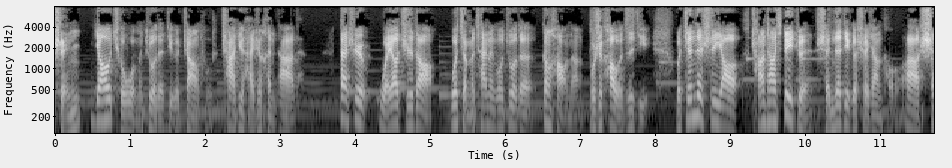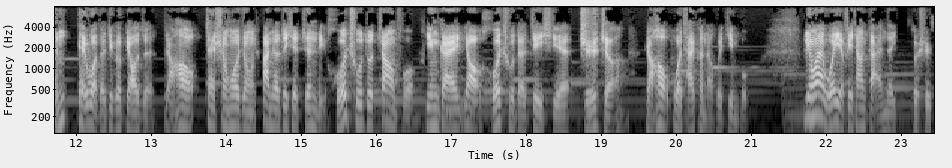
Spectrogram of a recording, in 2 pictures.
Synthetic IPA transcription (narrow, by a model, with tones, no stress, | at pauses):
ʂə˧˥njɑ˥ʊt͡ɕʰjo˧˥ʊwɔ˨˩mə˦nt͡swɔ˥˩d̪ə˩ʈ͡ʂɤ˥˩ɡə˩ʈ͡ʂɑ˥˩ŋfṵ˨˩ʈ͡ʂʰa˥t͡ɕy˥˩xa˧˥ʂɻ̩˥˩xə˨˩nt̪a̰˥˩d̪ə˩ | t̪a˥˧nʂɻ̩˥˩wɔ˨˩jɑ˥˩ʊʈ͡ʂɻ̩˥t̪ɑ˥˩ʊwɔ˧˥ʈ͡ʂə˨˩nmə˦t͡sʰa˧˥ɪnɤ˧˥ŋko˥˧ʊt͡swɔ˥˩d̪ə˩kɤ˥˩ŋxɑ˨˩ʊnə̰˦pu˧˥ʂɻ̩˥˧kʰɑ˥˩ʊwɔ˨˩t͡sɹ̩˥˩t͡ɕi˨˩˦wɔ˨˩ʈ͡ʂə˥nd̪ə˨ʂɻ̩˥˧jɑ˥˩ʊʈ͡ʂʰɑ˧˥ŋʈ͡ʂʰɑ˧˥ŋt̪we˥˩ɪʈ͡ʂwə˨˩nʂə˧˥nd̪ə˧ʈ͡ʂɤ˥˩ɡə˩ʂɤ˥˧ɕjɑ˥˩ŋt̪ʰo̰˧˥ʊɐ˧ʂə˧˥nke˧˥ɪwɔ˨˩d̪ə˦ʈ͡ʂɤ˥˩ɡə˩pjɑ˥ʊʈ͡ʂwə˨˩˦nɻa˧˥nxo˥˧ʊt͡sa˥˩ɪʂɤ˥ŋxwɔ˧˥ʈ͡ʂʊ˥ŋa˥˧nʈ͡ʂɑ˥˧ʊʈ͡ʂɤ˥˩ɕjɛ˥ʈ͡ʂə˥nlḭ˨˩xwɔ˧˥ʈ͡ʂʰu˥t͡sɔ˥˧ʈ͡ʂɑ˥˩ŋfu˨˩i˥ŋka˥ɪjɑ˥˩ʊxwɔ˧˥ʈ͡ʂʰu˥d̪ə˧ʈ͡ʂɤ˥˩ɕjɛ˥ʈ͡ʂɻ̩˧˥ʈ͡ʂɤ̰˨˩˦ | ɻa˧˥nxo˥˩ʊwɔ˨˩t͡sʰa˧˥ɪkʰɤ˨˩nɤ˧˥ŋxwe˥˧ɪt͡ɕi˥˧npu˥˩ | li˥˧ŋwa˥˩ɪwɔ˧˥jɛ˨˩fe˥ɪʈ͡ʂʰɑ˧˥ŋka˨˩nə˧˥nd̪ə˧t͡ɕjo˥˧ʊʂɻ̩˥˩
